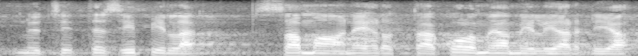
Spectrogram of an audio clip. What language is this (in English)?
Finnish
